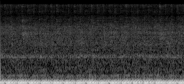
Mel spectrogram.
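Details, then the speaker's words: Fuel-injected Triumph TR7 started from cold, idling at about 1100 rpm during warm-up with the O2 sensor in closed loop: a deep, steady rumble whose rpm swells and dips as the mixture cycles rich to lean at 1–2 times per second; normal. "You can probably hear the engine RPM wandering around as the mixture moves from rich to lean. And now it's starting to move a little bit more widely, and you can see it cycling at about 1 or 2 cycles per second."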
